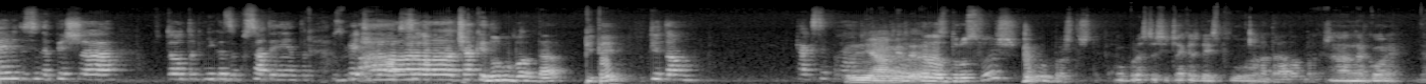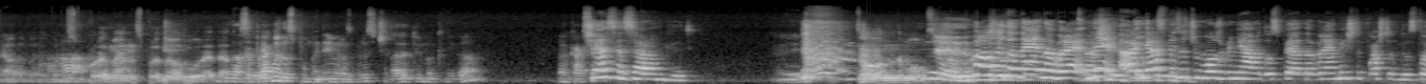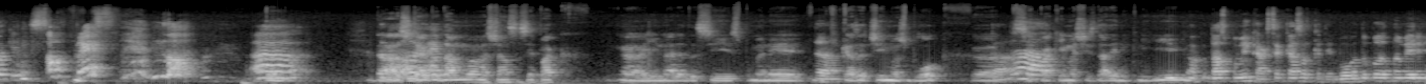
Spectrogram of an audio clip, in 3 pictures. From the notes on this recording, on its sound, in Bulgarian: Понякога епизодът се получава толкова добре, че няма как да го изхвърлиш, дори когато тотално си прецакал звука.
